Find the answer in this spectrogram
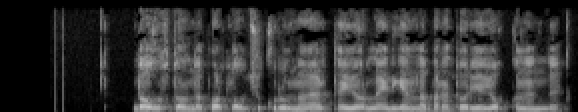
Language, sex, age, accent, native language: Uzbek, male, 18-24, Xorazm, Uzbek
